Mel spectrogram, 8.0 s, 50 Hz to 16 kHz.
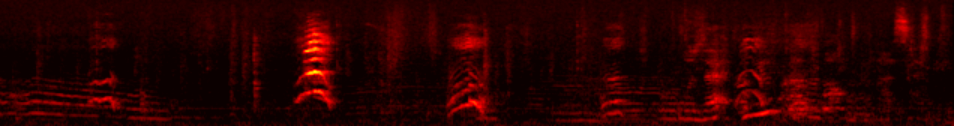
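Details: Great Dane puppies in an indoor nursery on 29 November 2018, evening around 18:39, give high rising squeals and thin whines, one sharp loud squeal standing out midway, while people talk softly close by.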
